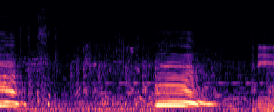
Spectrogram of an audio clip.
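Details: Cattle at a karapan sapi bull race in Gulbung. A loud, rich, harmonic moo swells and falls, lasting about a second. A shorter bellow opens the recording, with voices and faint music around.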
